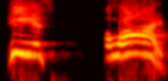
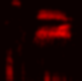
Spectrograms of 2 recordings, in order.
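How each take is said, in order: First: High, loud pulpit proclamation; exultant full-force preaching cry; triumphant shout. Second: Whispered awe after the climax; very soft, unvoiced pulpit hush. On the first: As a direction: shout the good news, hitting "alive". Climax of the resurrection proclamation. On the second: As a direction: breathe it out in a near-silent whisper. Hushed repeat after the shout. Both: Real, not acted.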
